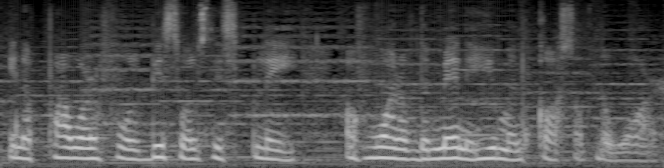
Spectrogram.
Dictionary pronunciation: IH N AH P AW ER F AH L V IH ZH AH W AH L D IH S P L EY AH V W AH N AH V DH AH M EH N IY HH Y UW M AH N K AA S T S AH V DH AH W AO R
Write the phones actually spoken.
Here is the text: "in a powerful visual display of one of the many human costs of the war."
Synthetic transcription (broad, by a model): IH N AH P AW ER F AH L B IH S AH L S D IH S P L EY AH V W AH N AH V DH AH M EH N IY HH Y UW M AH N K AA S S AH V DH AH W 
